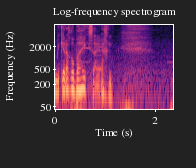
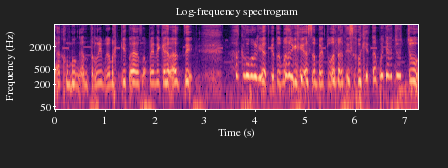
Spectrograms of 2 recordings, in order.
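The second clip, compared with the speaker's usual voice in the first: breaking into tears; 8 semitones higher, 3 dB louder than usual. Acted. Dying spouse to beloved partner, breaking into tears. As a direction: voice climbing higher and louder as the crying takes over.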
